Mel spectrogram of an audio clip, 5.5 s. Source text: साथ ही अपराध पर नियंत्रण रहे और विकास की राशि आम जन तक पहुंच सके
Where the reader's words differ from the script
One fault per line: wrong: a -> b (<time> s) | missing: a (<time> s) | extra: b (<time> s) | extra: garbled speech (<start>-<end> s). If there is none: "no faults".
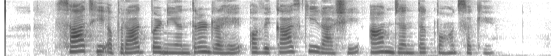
no faults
